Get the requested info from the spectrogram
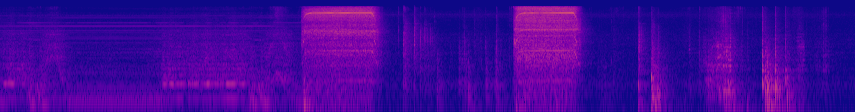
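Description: Small handheld cordless vacuum switched on twice, each run lasting about a second with a high motor whine, clearing sawdust from a freshly CNC-carved MDF panel. A low steady hum comes before it, and a few light knocks follow as the panel is handled.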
